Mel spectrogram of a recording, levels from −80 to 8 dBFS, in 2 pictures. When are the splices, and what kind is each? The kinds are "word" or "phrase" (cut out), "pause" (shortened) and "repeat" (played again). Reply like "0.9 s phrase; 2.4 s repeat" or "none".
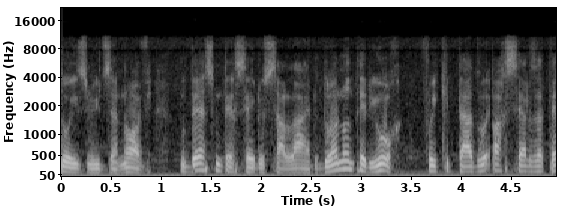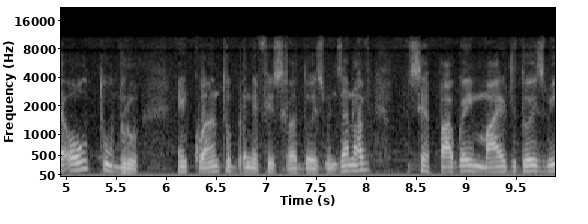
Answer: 4.3 s word; 7.2 s word; 8.4 s word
